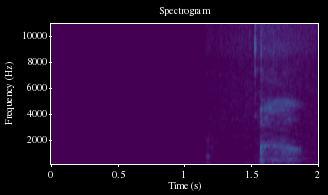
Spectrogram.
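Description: Near silence, with a faint brief sound near the end just before speech resumes.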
